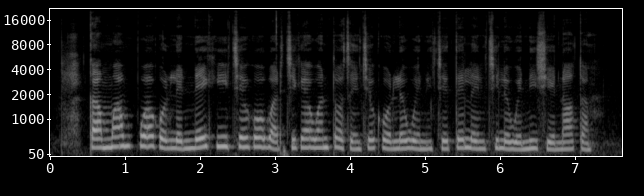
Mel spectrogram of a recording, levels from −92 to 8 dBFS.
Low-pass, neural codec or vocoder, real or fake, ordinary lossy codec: none; vocoder, 44.1 kHz, 128 mel bands every 512 samples, BigVGAN v2; fake; none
